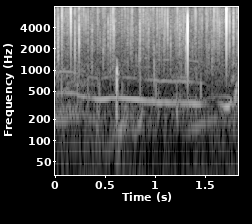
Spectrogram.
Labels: {"label": "biophony", "recorder": "SoundTrap 300"}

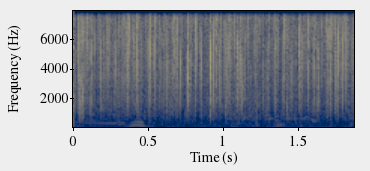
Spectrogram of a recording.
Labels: {"label": "biophony, cascading saw", "recorder": "SoundTrap 600 or HydroMoth"}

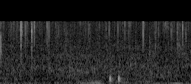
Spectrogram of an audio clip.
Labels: {"label": "biophony", "recorder": "SoundTrap 300"}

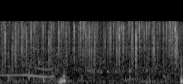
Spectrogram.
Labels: {"label": "biophony, cascading saw", "recorder": "SoundTrap 600 or HydroMoth"}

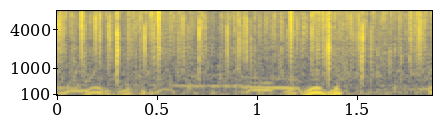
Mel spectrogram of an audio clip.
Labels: {"label": "biophony, cascading saw", "recorder": "SoundTrap 600 or HydroMoth"}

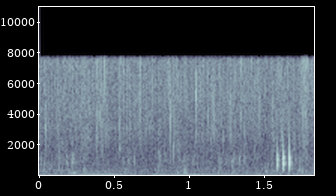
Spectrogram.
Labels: {"label": "biophony, damselfish", "recorder": "SoundTrap 500"}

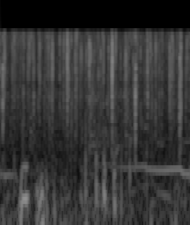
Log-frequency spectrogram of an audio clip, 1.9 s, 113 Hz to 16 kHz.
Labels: {"label": "biophony, cascading saw", "recorder": "SoundTrap 600 or HydroMoth"}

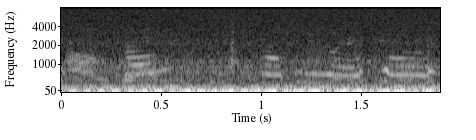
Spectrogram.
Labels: {"label": "ambient", "recorder": "HydroMoth"}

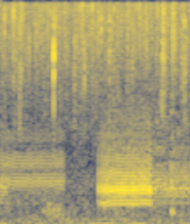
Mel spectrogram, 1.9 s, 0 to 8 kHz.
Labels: {"label": "biophony, croak", "recorder": "SoundTrap 500"}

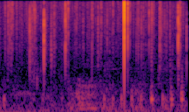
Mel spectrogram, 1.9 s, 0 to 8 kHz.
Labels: {"label": "biophony", "recorder": "SoundTrap 300"}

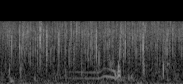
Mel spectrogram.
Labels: {"label": "biophony, cascading saw", "recorder": "SoundTrap 300"}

